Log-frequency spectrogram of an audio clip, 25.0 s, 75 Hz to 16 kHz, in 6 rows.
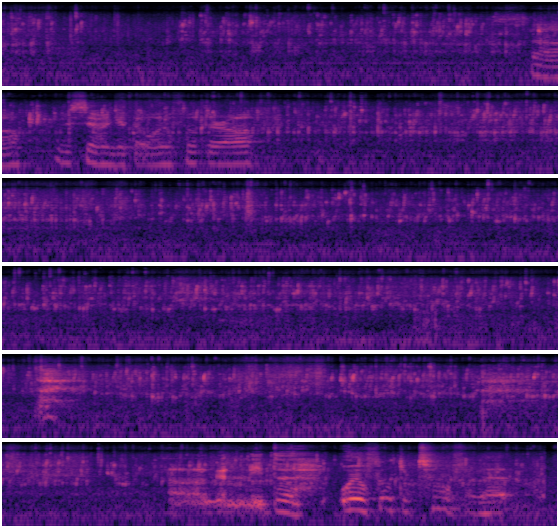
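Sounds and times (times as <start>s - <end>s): oil dripping into a pan: 0.0s - 25.0s.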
